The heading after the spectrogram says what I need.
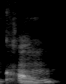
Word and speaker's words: comb: to borrow my comb we don't pronounce that b right in comb he was a highly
